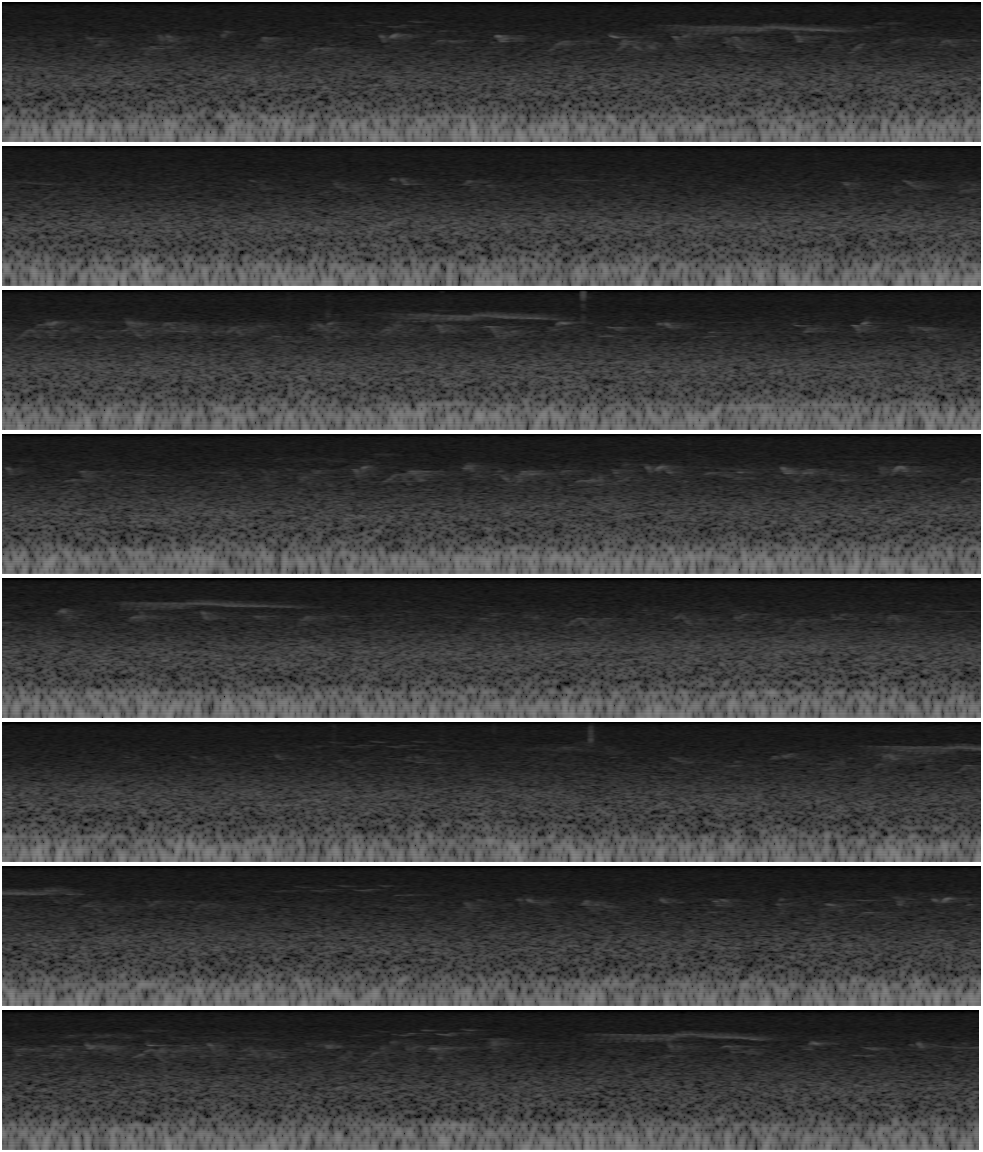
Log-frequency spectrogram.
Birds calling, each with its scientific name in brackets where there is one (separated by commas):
Hermit Warbler (Setophaga occidentalis), Black-headed Grosbeak (Pheucticus melanocephalus), Orange-crowned Warbler (Leiothlypis celata)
